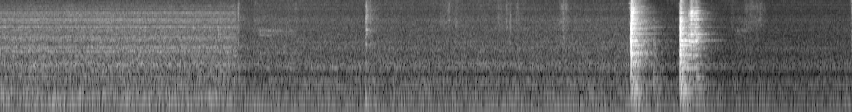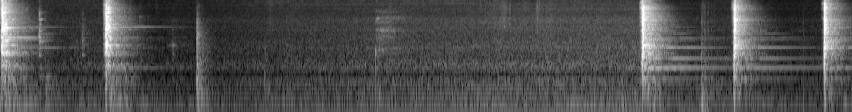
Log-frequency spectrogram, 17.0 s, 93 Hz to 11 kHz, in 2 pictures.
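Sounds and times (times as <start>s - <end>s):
hammer striking metal: 8.5s - 9.0s, 14.9s - 17.0s.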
